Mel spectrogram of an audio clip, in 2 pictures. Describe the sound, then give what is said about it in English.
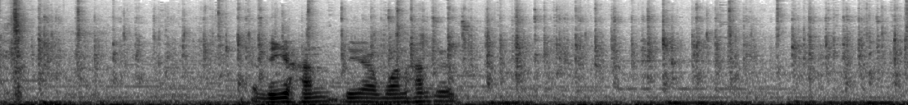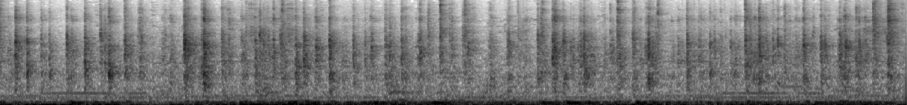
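Steady clicking of computer keys as a message is typed for several seconds, with a brief spoken phrase near the start over a low background hum. “I'm going to send you a message on Discord.”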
